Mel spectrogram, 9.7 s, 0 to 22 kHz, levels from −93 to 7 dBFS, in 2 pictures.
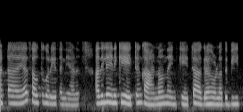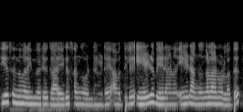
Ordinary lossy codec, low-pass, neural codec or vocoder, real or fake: none; 5.4 kHz; none; real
